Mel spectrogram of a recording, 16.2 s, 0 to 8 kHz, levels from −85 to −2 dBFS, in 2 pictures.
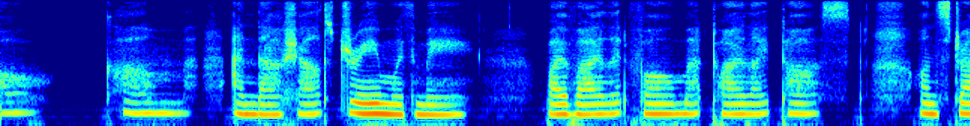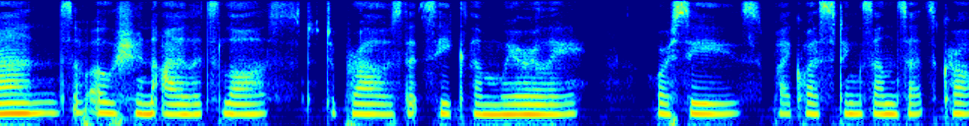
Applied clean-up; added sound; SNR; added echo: none; none; none; none.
